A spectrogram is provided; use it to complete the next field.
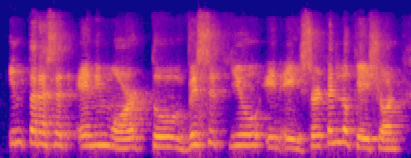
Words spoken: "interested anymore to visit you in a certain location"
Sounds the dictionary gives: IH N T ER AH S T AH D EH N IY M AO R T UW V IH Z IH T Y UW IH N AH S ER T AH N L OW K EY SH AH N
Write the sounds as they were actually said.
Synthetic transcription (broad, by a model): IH N T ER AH S T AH D EH N IY M AO R T UW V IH S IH T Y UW IH N AH S ER T AH N L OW K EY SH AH N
